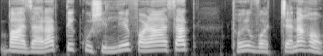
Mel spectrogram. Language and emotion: Goan Konkani, disgusted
